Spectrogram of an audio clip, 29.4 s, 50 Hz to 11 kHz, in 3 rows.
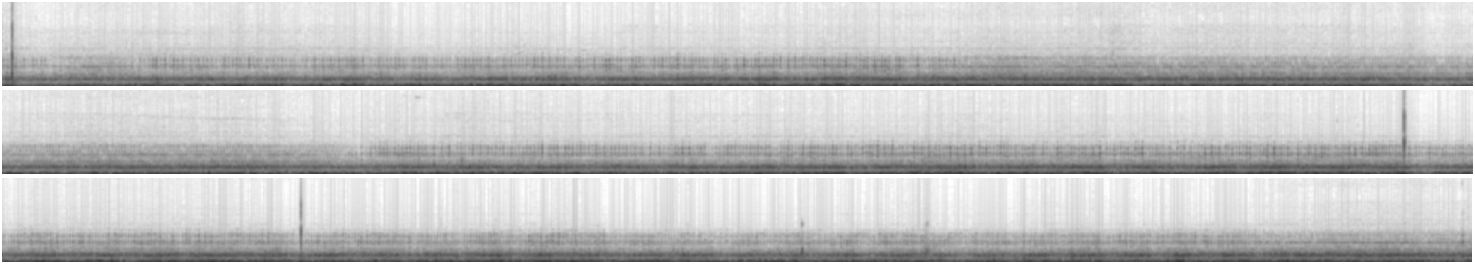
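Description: Steady rush of wind and road noise picked up by a bike-mounted action camera on a road bike riding in a group, with a single sharp click about 19 seconds in.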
